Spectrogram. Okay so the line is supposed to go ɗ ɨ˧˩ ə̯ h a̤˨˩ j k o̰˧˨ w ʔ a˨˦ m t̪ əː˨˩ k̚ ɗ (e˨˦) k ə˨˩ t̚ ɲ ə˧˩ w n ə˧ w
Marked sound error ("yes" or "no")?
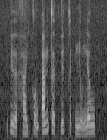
yes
